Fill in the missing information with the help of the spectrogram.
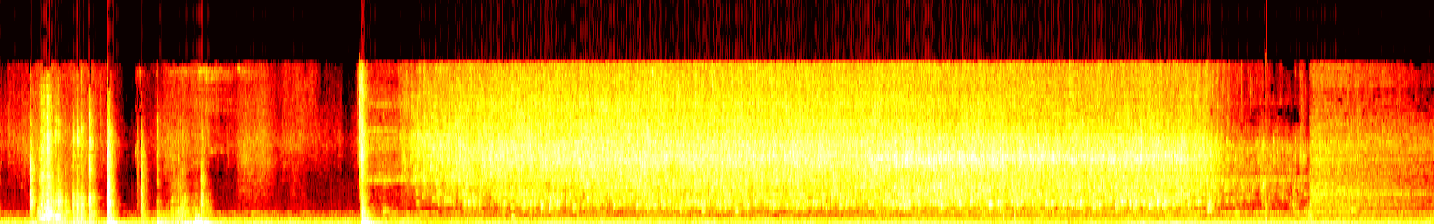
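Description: Stainless-steel railcar toilet being flushed. A few clicks and knocks come as the flush button is worked, then about eight seconds of steady hissing fluid rinse into the bowl before it stops.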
